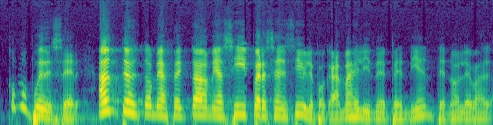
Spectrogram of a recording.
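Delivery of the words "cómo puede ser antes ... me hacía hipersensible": raised, louder voice of happy disbelief; acted amazement. Believer amazed that old slights no longer hurt, acted surprise. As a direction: marvel aloud, high and emphatic.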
